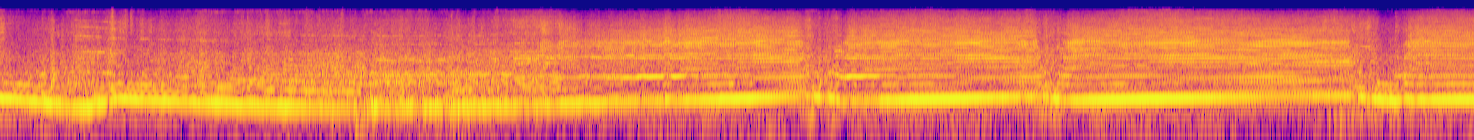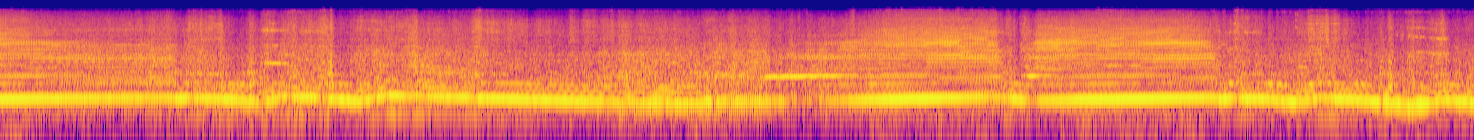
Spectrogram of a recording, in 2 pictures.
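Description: Škoda Felicia Kit Car rally engine, a four-cylinder, heard from inside the cockpit. It runs hard at high revs, and its pitch drops briefly and climbs back several times as gears change.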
